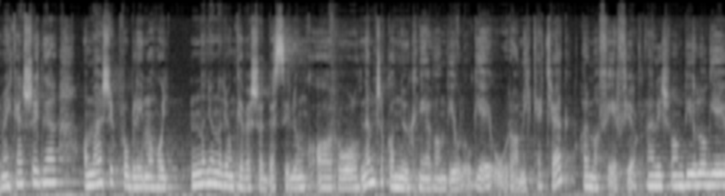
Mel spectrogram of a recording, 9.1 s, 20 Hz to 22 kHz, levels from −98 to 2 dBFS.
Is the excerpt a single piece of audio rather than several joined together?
no; 1 cut; at 4.5 s

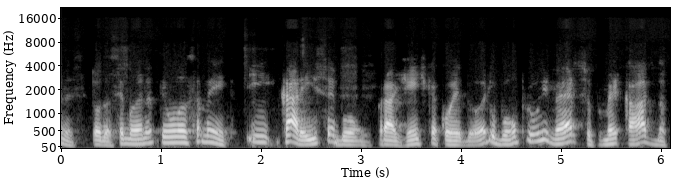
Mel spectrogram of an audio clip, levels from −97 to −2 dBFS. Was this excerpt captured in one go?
no; 3 cuts; at 2.7 s, 3.1 s, 4.3 s

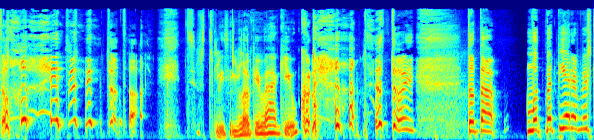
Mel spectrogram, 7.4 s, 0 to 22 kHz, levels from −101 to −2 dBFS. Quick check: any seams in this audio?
no; 0 cuts

